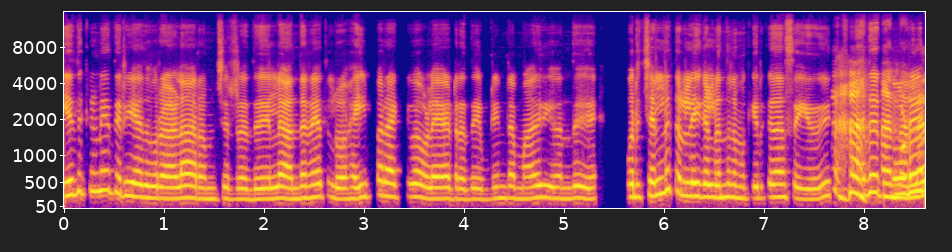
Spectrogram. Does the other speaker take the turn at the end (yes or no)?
no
